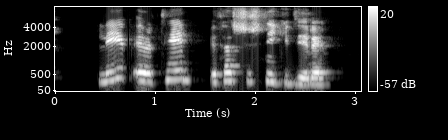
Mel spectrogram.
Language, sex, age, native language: Icelandic, female, 30-39, Icelandic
